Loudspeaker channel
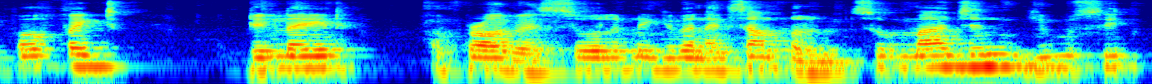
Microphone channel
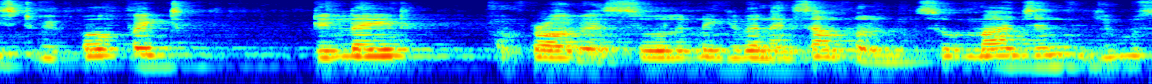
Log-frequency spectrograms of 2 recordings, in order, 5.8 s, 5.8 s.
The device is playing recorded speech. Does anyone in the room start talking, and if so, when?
none

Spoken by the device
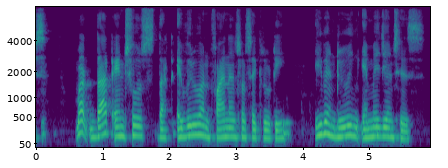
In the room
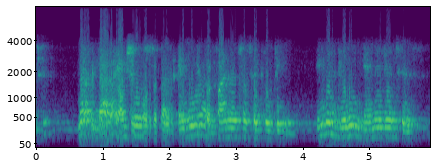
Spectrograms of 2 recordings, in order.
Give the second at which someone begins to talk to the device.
1 s

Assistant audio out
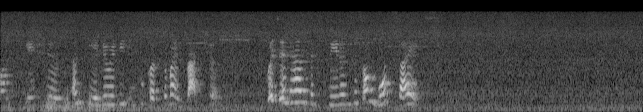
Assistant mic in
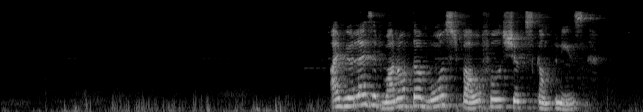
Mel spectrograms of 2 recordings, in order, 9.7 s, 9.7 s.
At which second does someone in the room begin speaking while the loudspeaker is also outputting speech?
5 s

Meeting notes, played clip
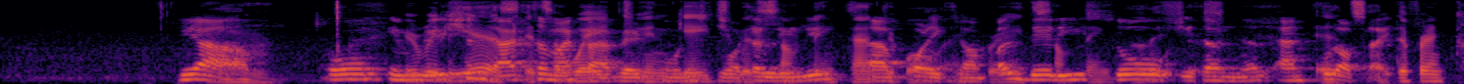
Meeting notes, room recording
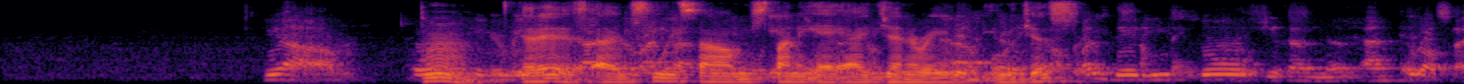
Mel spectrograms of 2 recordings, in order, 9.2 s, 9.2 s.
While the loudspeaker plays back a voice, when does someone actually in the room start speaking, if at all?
3 s

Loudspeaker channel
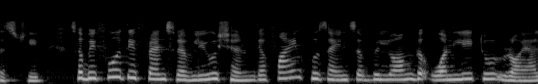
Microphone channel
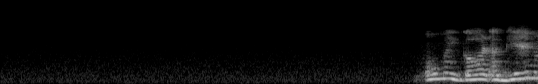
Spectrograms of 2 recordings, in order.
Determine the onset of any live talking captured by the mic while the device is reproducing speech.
4 s

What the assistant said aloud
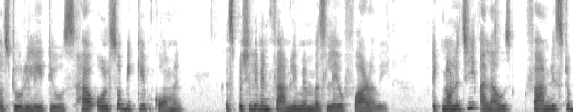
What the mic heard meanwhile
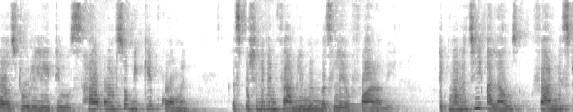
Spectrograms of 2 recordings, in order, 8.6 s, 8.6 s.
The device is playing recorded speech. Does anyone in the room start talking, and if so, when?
none

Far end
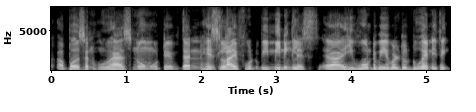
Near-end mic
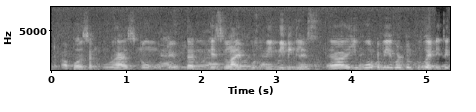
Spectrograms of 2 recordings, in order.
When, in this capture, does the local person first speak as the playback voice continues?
1 s

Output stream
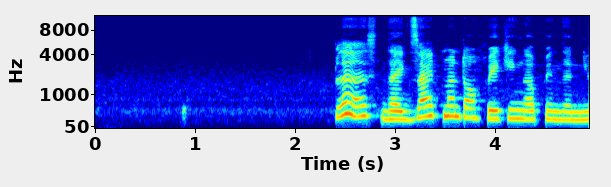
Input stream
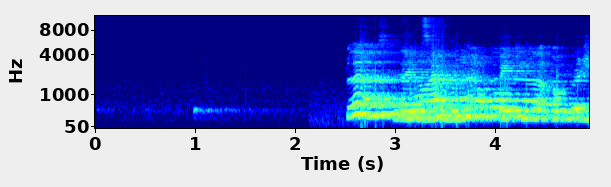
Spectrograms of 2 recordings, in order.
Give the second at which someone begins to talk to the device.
3 s

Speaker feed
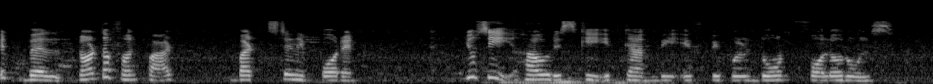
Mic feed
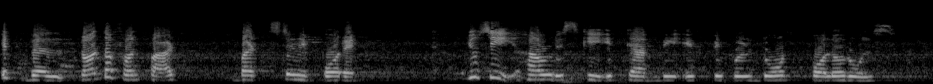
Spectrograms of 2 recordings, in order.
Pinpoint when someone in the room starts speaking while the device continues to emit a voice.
none

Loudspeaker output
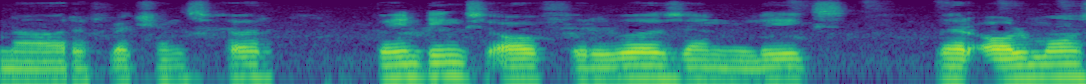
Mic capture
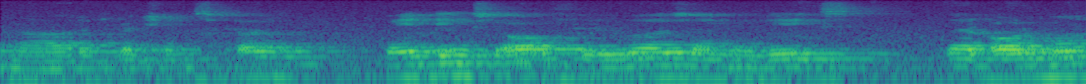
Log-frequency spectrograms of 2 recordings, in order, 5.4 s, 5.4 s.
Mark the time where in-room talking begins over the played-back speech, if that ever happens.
none

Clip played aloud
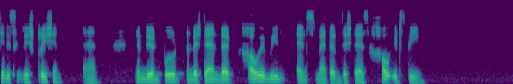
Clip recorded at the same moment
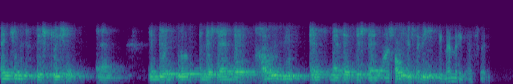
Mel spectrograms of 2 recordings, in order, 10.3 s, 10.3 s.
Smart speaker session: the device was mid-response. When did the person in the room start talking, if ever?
8 s

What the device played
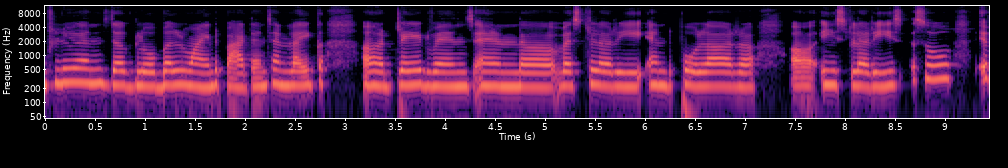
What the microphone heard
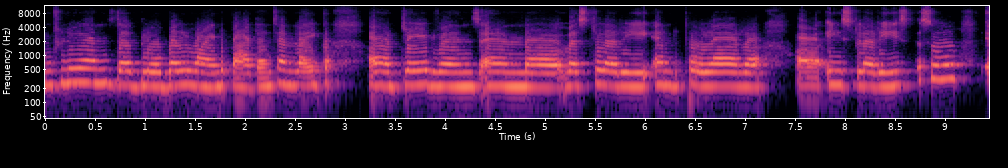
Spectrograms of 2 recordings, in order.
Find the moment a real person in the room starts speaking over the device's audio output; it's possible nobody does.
none

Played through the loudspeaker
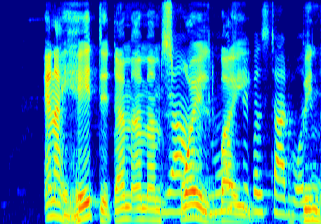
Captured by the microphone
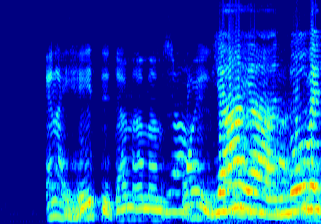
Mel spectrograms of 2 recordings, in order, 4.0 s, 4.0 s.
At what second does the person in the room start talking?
3 s

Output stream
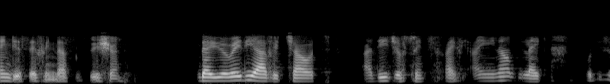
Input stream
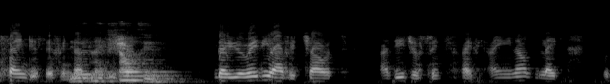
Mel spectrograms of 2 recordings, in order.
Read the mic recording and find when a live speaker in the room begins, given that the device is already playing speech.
1 s

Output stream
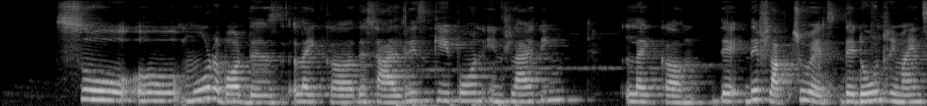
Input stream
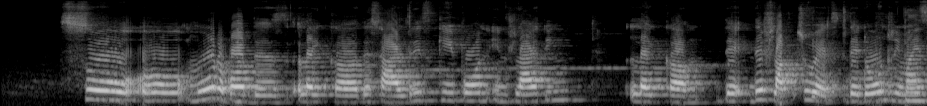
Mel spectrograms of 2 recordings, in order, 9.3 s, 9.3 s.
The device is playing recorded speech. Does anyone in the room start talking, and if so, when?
8 s

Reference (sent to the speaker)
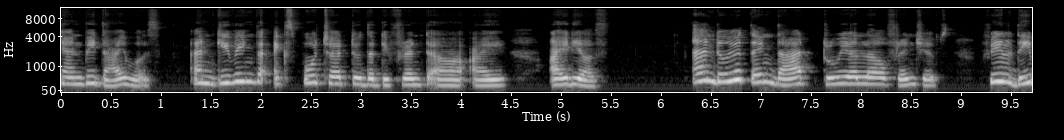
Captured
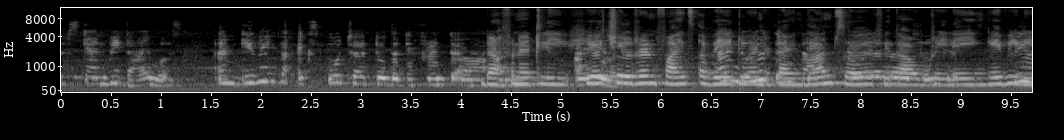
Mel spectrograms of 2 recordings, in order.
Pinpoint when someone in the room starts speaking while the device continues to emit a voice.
4 s

